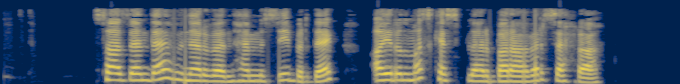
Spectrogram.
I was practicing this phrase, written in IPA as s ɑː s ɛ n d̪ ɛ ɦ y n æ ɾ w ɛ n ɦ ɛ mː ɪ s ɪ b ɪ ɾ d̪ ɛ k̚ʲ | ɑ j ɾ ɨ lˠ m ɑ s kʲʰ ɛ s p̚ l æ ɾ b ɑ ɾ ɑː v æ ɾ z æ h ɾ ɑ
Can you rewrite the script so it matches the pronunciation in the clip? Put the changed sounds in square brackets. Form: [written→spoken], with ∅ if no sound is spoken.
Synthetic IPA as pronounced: s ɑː [s→z] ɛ n d̪ ɛ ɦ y n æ ɾ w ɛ n ɦ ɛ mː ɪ s ɪ b ɪ ɾ d̪ ɛ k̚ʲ | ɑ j ɾ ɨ lˠ m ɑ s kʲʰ ɛ s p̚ l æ ɾ b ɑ ɾ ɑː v æ ɾ [z→s] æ h ɾ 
